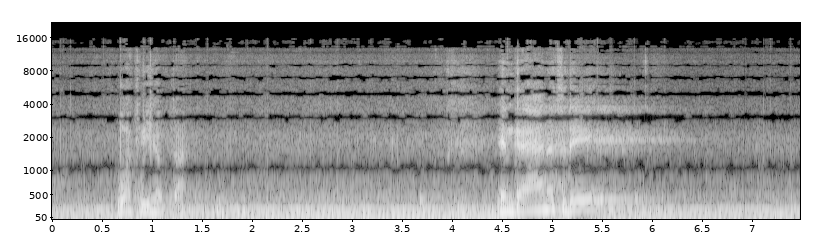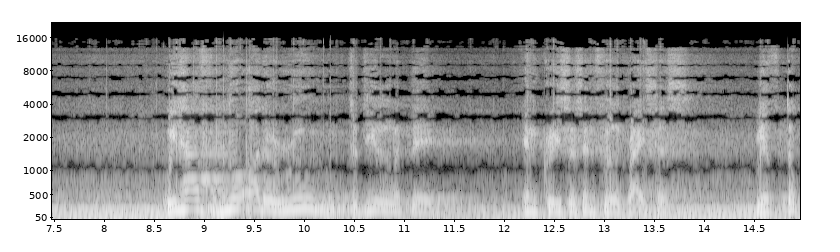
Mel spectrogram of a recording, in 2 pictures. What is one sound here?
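A man speaks calmly into a microphone over a loudspeaker, with pauses.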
